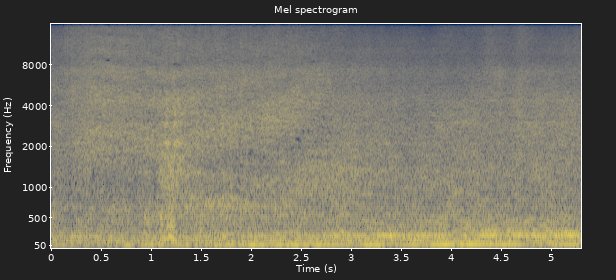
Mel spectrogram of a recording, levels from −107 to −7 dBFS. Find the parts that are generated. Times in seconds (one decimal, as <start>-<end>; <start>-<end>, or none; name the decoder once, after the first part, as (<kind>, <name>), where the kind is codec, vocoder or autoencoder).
0.0-0.4 (codec, DAC); 2.8-5.3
